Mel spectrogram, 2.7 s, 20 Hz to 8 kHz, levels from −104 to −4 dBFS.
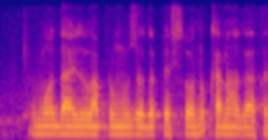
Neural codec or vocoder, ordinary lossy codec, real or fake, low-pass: autoencoder, 48 kHz, 32 numbers a frame, DAC-VAE, trained on Japanese speech; Opus, 16 kbps; fake; 7.2 kHz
